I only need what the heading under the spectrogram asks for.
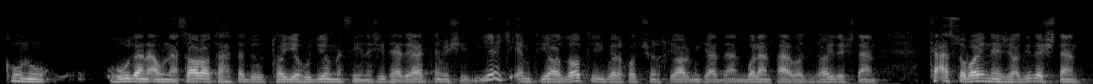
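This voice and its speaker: A man's voice: medium pitch, steady tone, creaky, dark tone, husky. A man giving a Quran commentary sermon, reciting Arabic verses and firing rhetorical questions at his listeners.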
